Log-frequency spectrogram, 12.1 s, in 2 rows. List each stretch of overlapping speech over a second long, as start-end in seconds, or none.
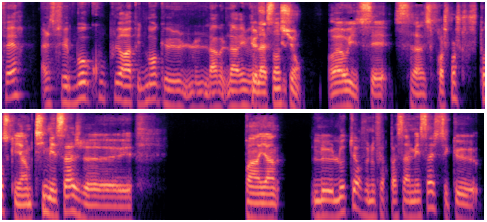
none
